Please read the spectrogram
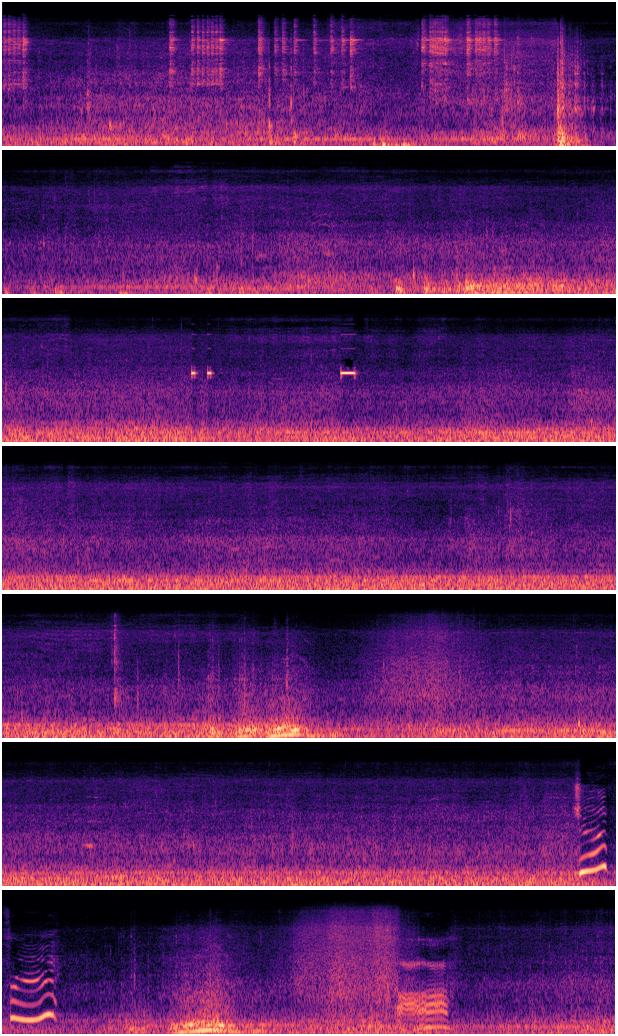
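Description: Sea-Doo personal watercraft engine idling steadily as the ski moves at slow, no-wake speed. There are a few sharp clicks and knocks in the first few seconds, and short voices twice in the second half.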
